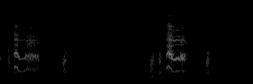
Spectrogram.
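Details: Wild red junglefowl rooster kept as a hunting decoy gives two short harsh strident bursts, each followed by a single cluck, with a faint murmur between.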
